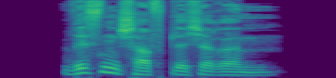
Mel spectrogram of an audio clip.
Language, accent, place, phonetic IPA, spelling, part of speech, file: German, Germany, Berlin, [ˈvɪsn̩ʃaftlɪçəʁəm], wissenschaftlicherem, adjective, De-wissenschaftlicherem.ogg
- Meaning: strong dative masculine/neuter singular comparative degree of wissenschaftlich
